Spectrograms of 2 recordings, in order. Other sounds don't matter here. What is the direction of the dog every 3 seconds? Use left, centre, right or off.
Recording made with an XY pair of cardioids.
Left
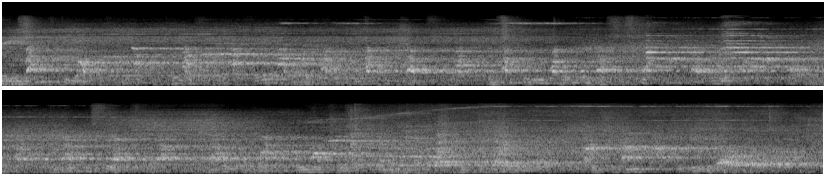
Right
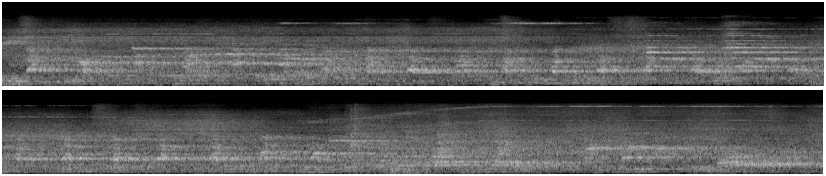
left, left, centre, centre, left, left.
